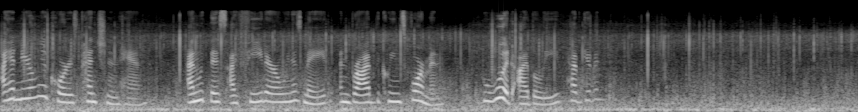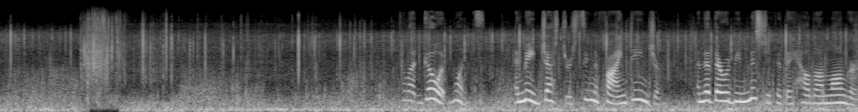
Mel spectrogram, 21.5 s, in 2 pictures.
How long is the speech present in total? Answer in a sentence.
You can hear the speech for 13 seconds altogether.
